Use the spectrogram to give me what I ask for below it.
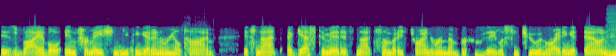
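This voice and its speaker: A man with an American accent uses an ordinary speaking voice at a medium pitch, talking fairly quickly with fairly even intonation and very even loudness. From Long Island, New York. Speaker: radio DJ. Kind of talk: casual interview chat.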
